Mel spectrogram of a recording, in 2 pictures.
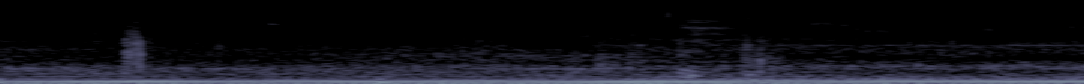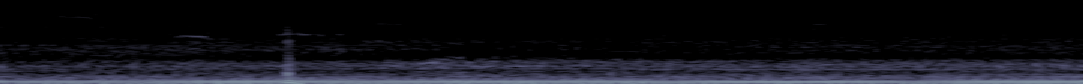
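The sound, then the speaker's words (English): A small dumper truck, used for building work at a chalet, labours up a very steep hill, a steady low droning rumble throughout, with a few scattered clanks and taps over it. “Well, there's a little dumper truck from part of the building work going on at one of the chalets coming up this very steep hill.”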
